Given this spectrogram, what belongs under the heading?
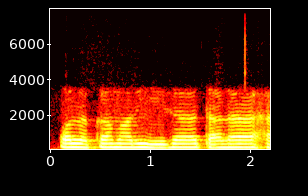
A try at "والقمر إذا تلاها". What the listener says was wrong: কাফটা আর একটু স্ট্রং করিয়া ওয়াল কামারি ইযা তালাহা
